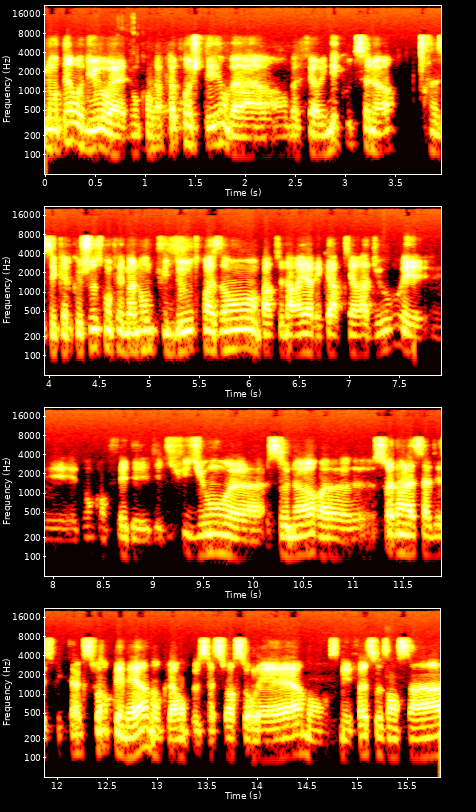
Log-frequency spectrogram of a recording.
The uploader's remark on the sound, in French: Nous avons pu discuter par téléphone et au micro de Timbre FM.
